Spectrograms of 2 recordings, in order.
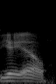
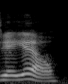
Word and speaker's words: Jael: There's another really interesting woman that's a part of this story, and her name is Yael, but it's spelled Jael, but I believe it's pronounced Yael, right?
